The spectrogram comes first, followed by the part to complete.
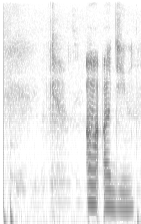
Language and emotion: Russian, neutral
